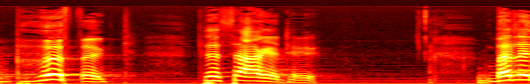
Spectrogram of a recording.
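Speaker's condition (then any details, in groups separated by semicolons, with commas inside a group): Cerebral palsy; speech affected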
